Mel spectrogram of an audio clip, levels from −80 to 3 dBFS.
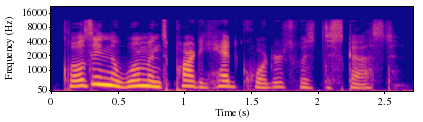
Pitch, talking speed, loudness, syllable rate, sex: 230 Hz, 155 wpm, -14 LUFS, 5.7 syllables/s, female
